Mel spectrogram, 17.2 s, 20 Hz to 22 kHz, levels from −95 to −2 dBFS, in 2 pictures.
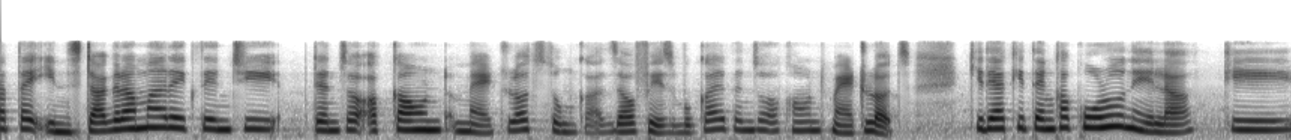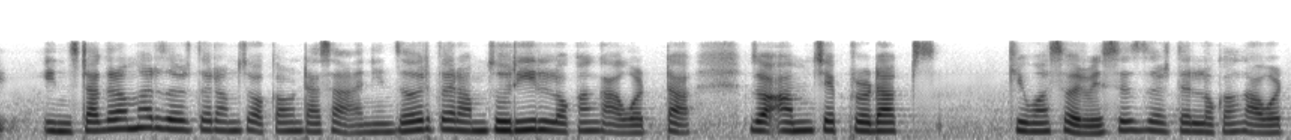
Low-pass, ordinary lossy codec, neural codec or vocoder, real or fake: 7.2 kHz; none; codec, 24 kHz, 1.2 kbps, DualCodec; fake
